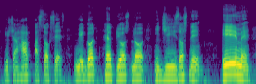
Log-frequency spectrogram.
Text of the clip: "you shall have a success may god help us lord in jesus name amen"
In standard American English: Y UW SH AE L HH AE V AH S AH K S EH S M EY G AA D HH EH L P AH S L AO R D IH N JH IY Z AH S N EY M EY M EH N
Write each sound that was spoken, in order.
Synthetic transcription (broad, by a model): Y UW SH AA L HH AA V AH S AH K S EH S M EY G AA D HH EH L P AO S L AO D IH N JH IY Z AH S N EY M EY M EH N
